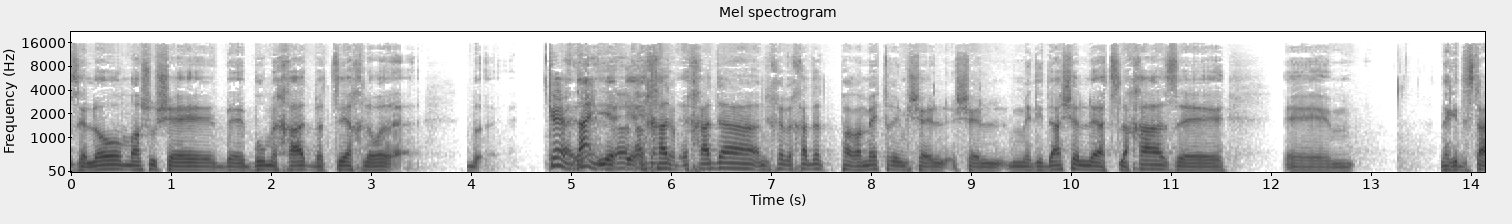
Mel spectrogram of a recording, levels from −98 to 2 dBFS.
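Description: Speech runs through a string of packet-loss repairs of two distinct kinds.

The first is a lost packet rebuilt from error correction, from 0.43 to 0.53 s. For about 60 ms the decoder plays the low-bitrate backup copy carried in the following packet, which fits three lost 20 ms packets. Nothing drops out, but the sound turns briefly rougher and grainier. That continuity with degraded texture is what separates it from concealment.

At 1.33 to 1.39 s comes short concealed packet loss. About 40 ms never arrived, and the receiver extended the preceding sound to cover it before blending back. The result is a short smear or wobble where the real sound is replaced rather than merely coarsened.

A 60 ms error-correction rebuild follows immediately, from 1.37 to 1.47 s, so the two overlap into one longer disturbance.

At 2.79 to 2.85 s a 40 ms stretch is rebuilt from error correction, consistent with two packets.

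The pairing repeats at 5.49 to 5.56 s, with a concealed 40 ms gap smeared over. It runs straight into a 60 ms rebuild from 5.54 to 5.64 s.

Single-packet rebuilds of 20 ms each fall at 7.04 to 7.06 s, 8.56 to 8.58 s and 10.72 to 10.74 s. They are heard only as momentary roughness with no break in the sound.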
